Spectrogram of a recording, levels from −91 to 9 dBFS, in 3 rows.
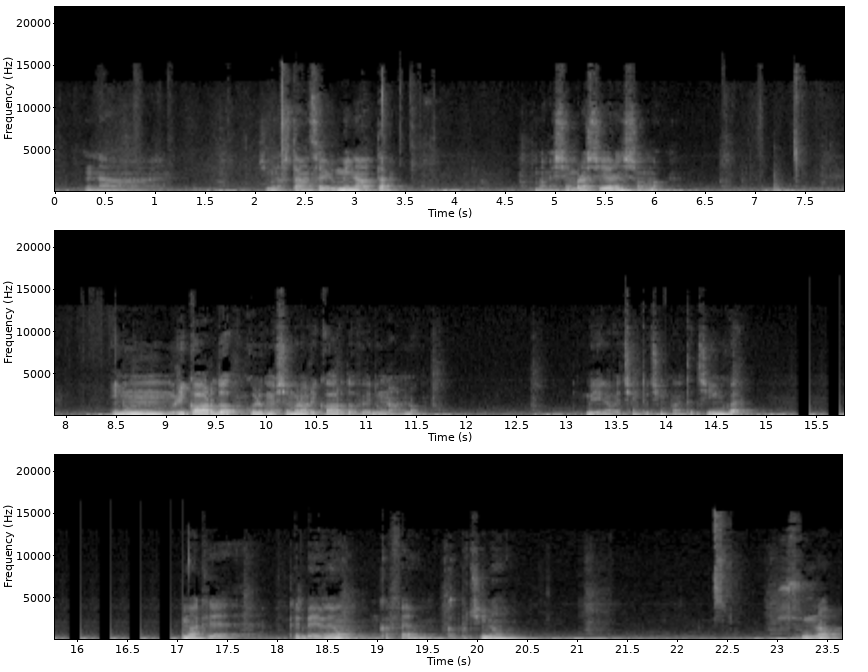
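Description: From 15.31 to 17.05 s there's a stutter with silent gaps: a 177 ms burst plays six times at an even 301 ms pace, each followed by about 124 ms of dead digital silence. It's likely a playback stall replaying the last fragment on each retry, and whatever should have played there is simply gone.

Then from 20.11 s to the end, the audio is a time-stretched section, slowed to about 0.55x speed with the pitch held. The pace drops abruptly, likely from software repeating short pieces to fill a longer slot.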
